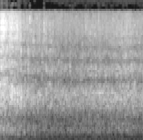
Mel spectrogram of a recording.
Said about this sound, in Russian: Шум прибоя погружает вас в приятную дремоту.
